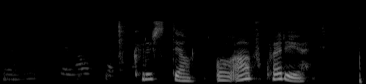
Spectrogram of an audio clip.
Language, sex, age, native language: Icelandic, male, 11, Icelandic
